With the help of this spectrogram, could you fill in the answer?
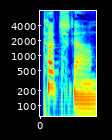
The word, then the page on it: touchdown: American English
